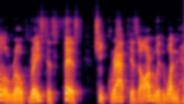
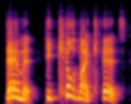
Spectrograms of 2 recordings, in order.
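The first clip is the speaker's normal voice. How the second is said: much higher, louder furious outburst; hopping mad; 11 semitones higher, 4 dB louder than usual. A narrator's reading. Yellow Robe raging about his stolen children. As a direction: explode with rage over the kids. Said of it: "Yellow Robe was hopping mad".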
